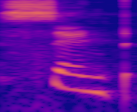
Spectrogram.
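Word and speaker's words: scent: पर साइलेंट है यह जैसे सेंट तो सेंट में भी सी ए रहा है लेकिन यहां पर भी हम सी को नहीं बोल रहे हैं यहां पर सी क्या है साइलेंट है हम क्या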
